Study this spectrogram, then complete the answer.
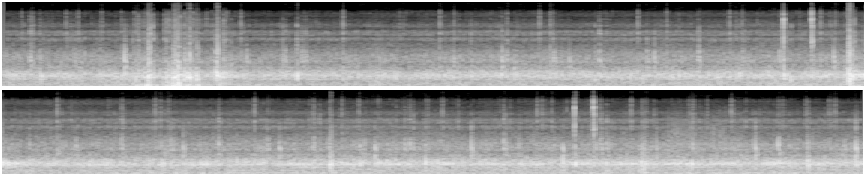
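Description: Wind buffets past the vehicle.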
